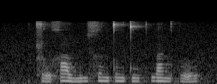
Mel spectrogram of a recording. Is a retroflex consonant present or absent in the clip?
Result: present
